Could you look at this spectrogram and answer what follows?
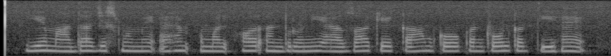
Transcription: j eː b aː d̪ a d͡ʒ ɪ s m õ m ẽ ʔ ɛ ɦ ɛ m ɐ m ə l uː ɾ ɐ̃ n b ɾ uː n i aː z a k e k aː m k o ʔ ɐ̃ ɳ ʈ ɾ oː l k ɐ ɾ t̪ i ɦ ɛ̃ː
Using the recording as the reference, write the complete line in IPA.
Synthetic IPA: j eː m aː d̪ a d͡ʒ ɪ s m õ m ẽ ʔ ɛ ɦ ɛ m ɐ m ə l ɔː ɾ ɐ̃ n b ɾ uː n i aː z a k e k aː m k o k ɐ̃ ɳ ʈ ɾ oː l k ɐ ɾ t̪ i ɦ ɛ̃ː

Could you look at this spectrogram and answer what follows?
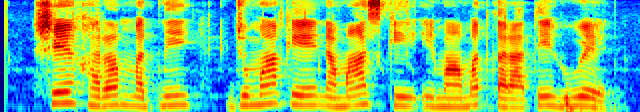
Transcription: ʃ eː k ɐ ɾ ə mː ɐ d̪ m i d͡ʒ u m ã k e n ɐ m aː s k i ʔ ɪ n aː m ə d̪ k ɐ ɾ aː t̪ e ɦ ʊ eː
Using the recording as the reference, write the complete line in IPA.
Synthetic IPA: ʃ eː x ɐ ɾ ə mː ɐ d̪ n i d͡ʒ ʊ m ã k e n ɐ m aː z k i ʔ ɪ m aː m ə t̪ k ɐ ɾ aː t̪ e ɦ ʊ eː

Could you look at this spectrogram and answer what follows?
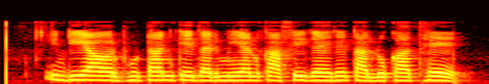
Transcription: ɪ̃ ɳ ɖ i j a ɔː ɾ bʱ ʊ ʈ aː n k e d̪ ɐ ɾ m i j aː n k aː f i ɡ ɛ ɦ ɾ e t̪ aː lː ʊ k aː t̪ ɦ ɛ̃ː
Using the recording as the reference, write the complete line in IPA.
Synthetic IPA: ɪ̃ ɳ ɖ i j a ɔː ɾ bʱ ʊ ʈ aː n k e d̪ ɐ ɾ m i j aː n k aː f i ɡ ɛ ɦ ɾ e t̪ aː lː ʊ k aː t̪ ɦ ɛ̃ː

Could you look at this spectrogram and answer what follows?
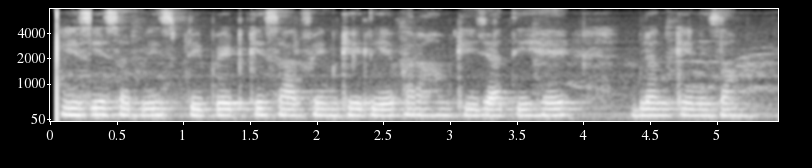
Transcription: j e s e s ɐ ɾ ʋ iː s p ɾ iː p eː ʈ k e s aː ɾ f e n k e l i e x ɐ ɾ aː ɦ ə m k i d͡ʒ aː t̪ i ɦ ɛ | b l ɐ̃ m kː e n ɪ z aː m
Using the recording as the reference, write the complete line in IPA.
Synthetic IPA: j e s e s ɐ ɾ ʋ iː s p ɾ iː p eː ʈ k e s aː ɾ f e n k e l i e f ɐ ɾ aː ɦ ə m k i d͡ʒ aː t̪ i ɦ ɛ | b l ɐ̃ ŋ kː e n ɪ z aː m

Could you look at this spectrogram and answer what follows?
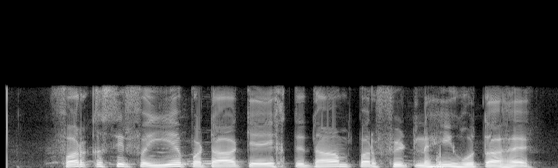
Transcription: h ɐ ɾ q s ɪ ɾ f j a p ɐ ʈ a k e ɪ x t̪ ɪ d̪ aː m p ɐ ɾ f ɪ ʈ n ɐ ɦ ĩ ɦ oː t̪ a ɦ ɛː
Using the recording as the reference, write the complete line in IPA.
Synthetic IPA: f ɐ ɾ q s ɪ ɾ f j e p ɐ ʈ a k e ɪ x t̪ ɪ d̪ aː m p ɐ ɾ f ɪ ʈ n ɐ ɦ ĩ ɦ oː t̪ a ɦ ɛː

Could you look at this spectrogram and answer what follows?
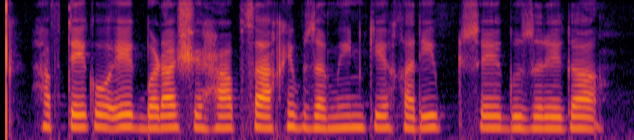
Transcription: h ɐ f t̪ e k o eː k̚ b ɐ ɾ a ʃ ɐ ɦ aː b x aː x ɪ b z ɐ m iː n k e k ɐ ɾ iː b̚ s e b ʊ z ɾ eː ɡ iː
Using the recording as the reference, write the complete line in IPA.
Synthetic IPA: h ɐ f t̪ e k o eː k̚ b ɐ ɽ a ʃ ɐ ɦ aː b s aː x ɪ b z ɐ m iː n k e x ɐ ɾ iː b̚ s e ɡ ʊ z ɾ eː ɡ aː

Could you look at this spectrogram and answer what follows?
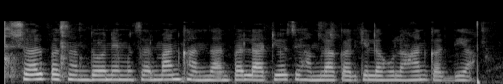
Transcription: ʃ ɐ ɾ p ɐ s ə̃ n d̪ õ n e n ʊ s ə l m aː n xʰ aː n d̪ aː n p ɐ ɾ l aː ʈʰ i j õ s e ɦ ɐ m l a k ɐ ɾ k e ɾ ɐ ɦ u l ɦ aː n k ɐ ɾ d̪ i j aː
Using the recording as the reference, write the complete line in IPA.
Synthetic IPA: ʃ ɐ ɾ p ɐ s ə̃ n d̪ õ n e m ʊ s ə l m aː n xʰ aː n d̪ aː n p ɐ ɾ l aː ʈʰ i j õ s e ɦ ɐ m l a k ɐ ɾ k e l ɐ ɦ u l ɦ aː n k ɐ ɾ d̪ i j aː

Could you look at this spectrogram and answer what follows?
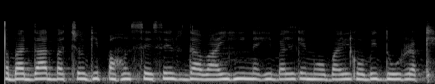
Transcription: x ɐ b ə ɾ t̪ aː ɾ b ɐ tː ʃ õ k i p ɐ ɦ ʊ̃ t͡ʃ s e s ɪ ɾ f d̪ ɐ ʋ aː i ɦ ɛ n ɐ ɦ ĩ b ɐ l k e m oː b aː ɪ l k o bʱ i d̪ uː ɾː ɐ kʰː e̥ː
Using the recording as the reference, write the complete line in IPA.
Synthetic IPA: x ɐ b ə ɾ d̪ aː ɾ b ɐ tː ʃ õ k i p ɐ ɦ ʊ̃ t͡ʃ s e s ɪ ɾ f d̪ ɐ ʋ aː i ɦ i n ɐ ɦ ĩ b ɐ l k e m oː b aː ɪ l k o bʱ i d̪ uː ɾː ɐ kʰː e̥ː

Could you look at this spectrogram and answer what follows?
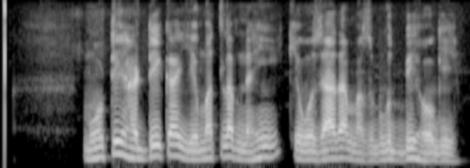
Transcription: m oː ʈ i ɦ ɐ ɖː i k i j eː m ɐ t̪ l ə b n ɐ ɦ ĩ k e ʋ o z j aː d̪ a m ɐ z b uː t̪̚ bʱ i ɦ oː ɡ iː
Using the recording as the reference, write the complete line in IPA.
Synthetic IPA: m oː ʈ i ɦ ɐ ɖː i k a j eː m ɐ t̪ l ə b n ɐ ɦ ĩ k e ʋ o z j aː d̪ a m ɐ z b uː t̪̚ bʱ i ɦ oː ɡ iː

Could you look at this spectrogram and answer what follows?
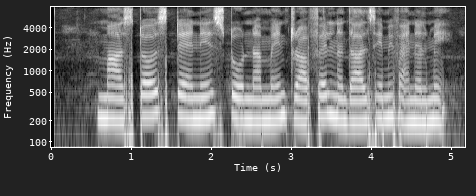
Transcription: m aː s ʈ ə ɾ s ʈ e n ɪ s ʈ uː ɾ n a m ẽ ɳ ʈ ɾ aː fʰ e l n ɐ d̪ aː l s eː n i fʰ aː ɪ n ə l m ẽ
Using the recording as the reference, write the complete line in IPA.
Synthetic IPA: m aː s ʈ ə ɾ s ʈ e n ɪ s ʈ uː ɾ n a m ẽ ɳ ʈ ɾ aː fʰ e l n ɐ d̪ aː l s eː m i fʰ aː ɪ n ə l m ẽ

